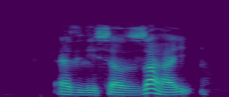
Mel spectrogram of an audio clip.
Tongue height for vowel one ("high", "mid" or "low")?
low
